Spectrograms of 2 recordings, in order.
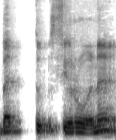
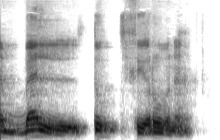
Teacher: Di sini perhatikan bal sukun bertemu dengan huruf ta itu idhar ya, lamnya diidharkan. Adapun ketika dia idgham bat tu'thiruna itu bacaan yang keliru untuk riwayat ini karena dia berada di bacaan-bacaan riwayat yang lain.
